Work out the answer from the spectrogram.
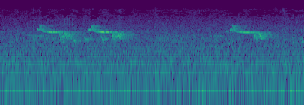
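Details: Sooty-headed bulbul calling increasingly agitatedly as the observer nears its suspected nest: three short, high, chirpy phrases sliding downward, the first two close together, over a steady outdoor hiss.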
